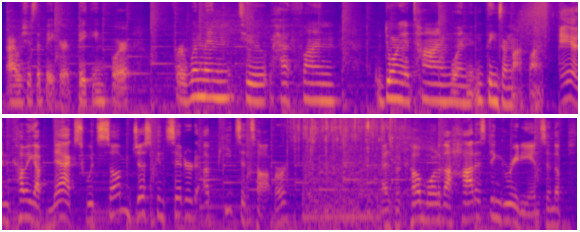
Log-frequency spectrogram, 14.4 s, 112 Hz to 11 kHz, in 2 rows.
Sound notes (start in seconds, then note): 10.6 food sizzling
